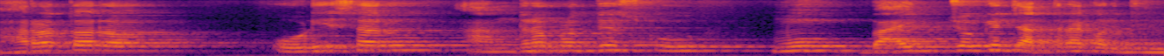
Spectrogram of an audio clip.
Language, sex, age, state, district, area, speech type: Odia, male, 45-60, Odisha, Dhenkanal, rural, spontaneous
